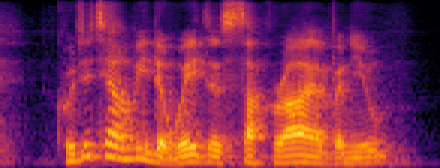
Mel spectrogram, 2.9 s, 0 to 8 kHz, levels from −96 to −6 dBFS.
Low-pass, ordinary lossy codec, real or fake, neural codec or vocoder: none; none; fake; codec, 16 kHz, about 1 kbps, DyCAST, with the encoder's durations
